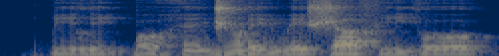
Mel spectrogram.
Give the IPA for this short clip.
k͡p i˧ l i˧ k͡p ɔ˨ h ɛ̃˨ d͡ʒ ɔ̃˨˦ ɾ e˧ m e˦ ʃ a˦ f i˧ j o˦

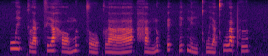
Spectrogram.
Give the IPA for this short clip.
w i˥˩ ʔ k l a˨˩ k̚ s i˦˥ a̯ h ɔː˨˩ m ɯ˦˥ k̚ s oː˩˦ k l aː˩˦ | h a˨˩ m n u˥˩ k̚ ʔ e˥˩ k̚ ʔ i˦˥ t̚ n iː˩˦ kʰ w i˨˩ a̯ kʰ w u˥˩ a̯ pʰ ɯ˦˥ k̚

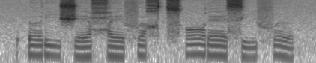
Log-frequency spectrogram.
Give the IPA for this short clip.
ʔ ə˧ ɾ i˨ ʃ ɛ˨ ħ ɛ˨ f ə˧ χ t͡sʰ ɔ˦ ɾ ɛ˧ s i˨ f ə˦˨

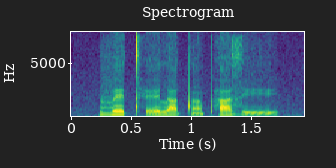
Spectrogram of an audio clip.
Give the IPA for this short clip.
v ɛ˦ tʰ ɛ˨˦ l a˨ t ã˨ pʰ a˦ z eː˨

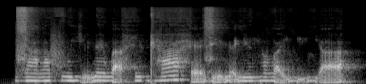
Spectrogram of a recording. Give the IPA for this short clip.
z a lˠ ə f u j ḭ ɳ ɛ w a̰ h i ɖʱ a h ɛ̰ z ḭ ɳ ɛ̰ lʲ œ ʎ u lˠ ɛ̰ ʎ ḭ ʎ a̰

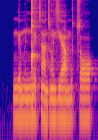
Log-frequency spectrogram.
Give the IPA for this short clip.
ŋ e m ĩ ŋ͡ǃ e t͡s ã d͡z õ zʲ a m u t͡s ɔ

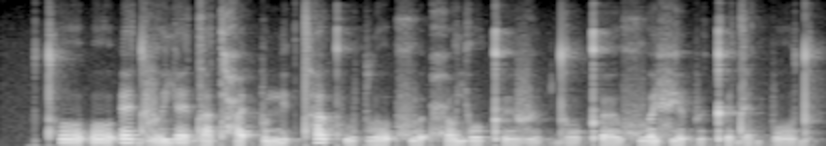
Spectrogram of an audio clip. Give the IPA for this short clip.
tʰ oː˧ ʔ oː˧ ʔ ɛ˦˨ d v ɘ˧ j ɛ˦˨ d a˦˨ d ħ ɛ˧ ʔ p ə˨˦ mʲ əː˦ ʔ tʰ a˦ kʷʰ œː˨ p l oː˧ ʔ xʷ œː˨ ʔ ħ o˧ j oː˦ kʼ ʏː˨ v ʏː˨ p d oː˨ kʼ œː˨ xʷ œː˦ fʲ œː˨ p ʏ˧ kʼ ɘ˨ d ɛ˧ d p oː˧ d

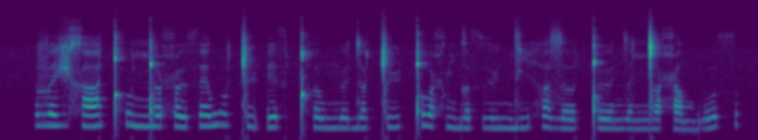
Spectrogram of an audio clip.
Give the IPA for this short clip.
v ɛ ʒ x a ǃʰ ʊ ŋ͡ǃ ø ħ ø θ ɛ w ʊ ǀ y ʔ e θ ǃʰ ə u̯ ŋ ø d œ ǀ y ǃ ʊː ħ ŋ ɡ ə θ ð y n d i h ɐ z əː ǃ ø n z ə ŋ͡ǀ ə ħ ɐ m b ʊː θ

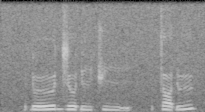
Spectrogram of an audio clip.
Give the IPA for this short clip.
ɗ øː d͡z ø ɗ iː t͡ʃ iː | t ɐ ɗ y

